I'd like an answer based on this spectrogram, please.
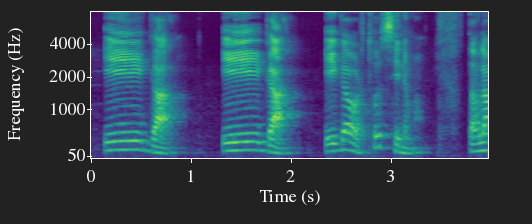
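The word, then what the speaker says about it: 映画: এইটার উচ্চারণ এইগা না বলে এটার উচ্চারণ বলব আমরা এগা।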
